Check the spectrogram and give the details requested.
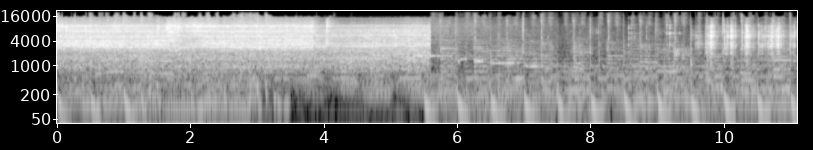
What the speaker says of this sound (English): So what we're gonna do is cut a little bit of the threads off this so we can thread it in further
